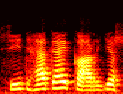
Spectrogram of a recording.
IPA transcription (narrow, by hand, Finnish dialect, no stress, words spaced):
sit hæː kæi kɑrjɑs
